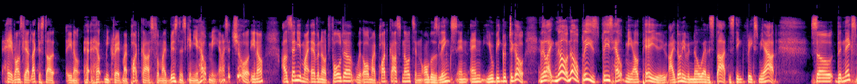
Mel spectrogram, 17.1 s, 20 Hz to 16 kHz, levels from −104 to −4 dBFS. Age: 30-49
